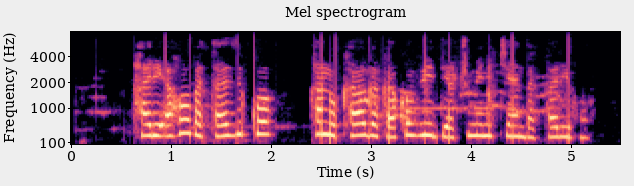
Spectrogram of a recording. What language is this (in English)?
Kinyarwanda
